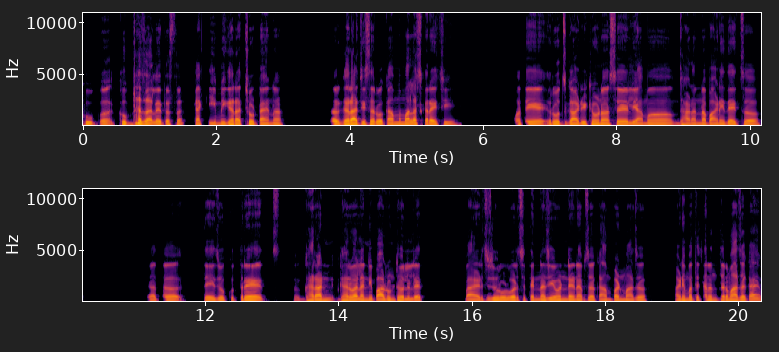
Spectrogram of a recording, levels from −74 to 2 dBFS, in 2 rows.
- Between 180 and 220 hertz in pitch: No, low, 125 Hz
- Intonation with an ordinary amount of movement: No, narrow, 2.3 semitones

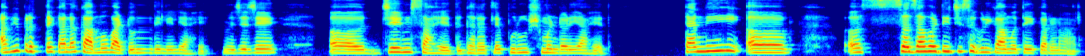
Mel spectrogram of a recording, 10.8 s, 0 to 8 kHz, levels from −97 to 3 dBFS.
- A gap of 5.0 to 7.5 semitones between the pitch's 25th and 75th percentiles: Yes, wide, 5.5 semitones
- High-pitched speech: Yes, high, 205 Hz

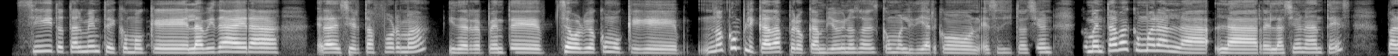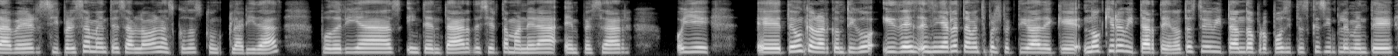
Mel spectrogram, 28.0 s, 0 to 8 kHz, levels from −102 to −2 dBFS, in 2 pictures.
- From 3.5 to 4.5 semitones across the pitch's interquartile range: No, average, 2.7 semitones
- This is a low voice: No, high, 220 Hz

